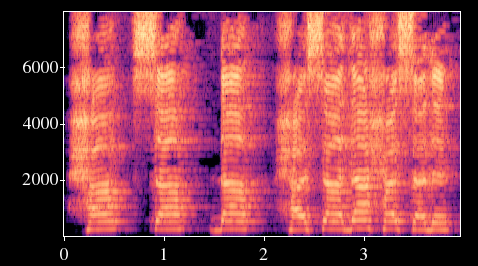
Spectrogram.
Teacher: حسد bounce back محسوس ہوا ہے، یعنی کہ دال کی جزم پہ کلکلا ہوا ہے. کلکلا آگے چل کے پڑھیں گے، لیکن فی الوقت کے لیے بس یہاں پہ سمجھ لیجئے کہ آواز کے اندر ایک باؤنس بیک آپ کو فیل ہوا ہوگا، ایک وائبریشن سی.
